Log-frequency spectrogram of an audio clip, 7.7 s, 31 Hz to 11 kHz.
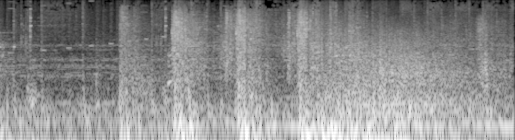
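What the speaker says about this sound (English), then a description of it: "That was a massive explosion." Massive explosion in the video game Trepang2: a loud booming blast that rolls on amid bursts of gunfire, the rumble sustained and heavy for several seconds.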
